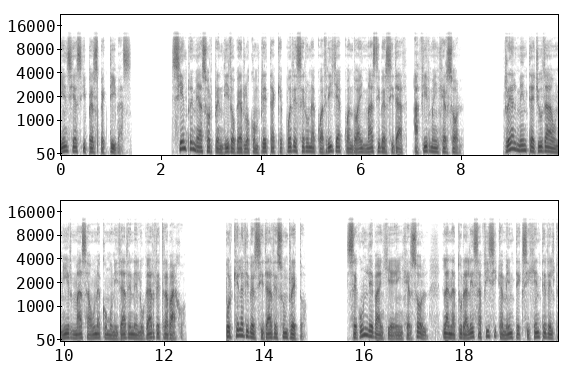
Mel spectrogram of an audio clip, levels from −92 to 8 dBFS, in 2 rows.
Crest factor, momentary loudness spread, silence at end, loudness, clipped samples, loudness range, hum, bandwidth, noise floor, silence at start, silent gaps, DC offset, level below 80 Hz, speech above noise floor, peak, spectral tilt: 18 dB; 6 LU; 0 s; -27 LUFS; under 0.1%; 2 LU; none; 13.5 kHz; under -90 dBFS; 0 s; 1.41-2.21 s, 8.05-8.84 s, 12.45-13.24 s, 14.86-15.66 s; under 0.1%; -56 dBFS; over 63 dB; -10 dBFS; -5 dB/octave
